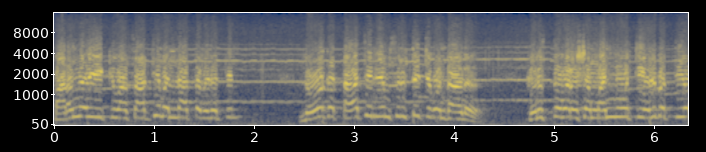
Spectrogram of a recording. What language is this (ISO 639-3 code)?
ara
